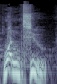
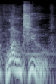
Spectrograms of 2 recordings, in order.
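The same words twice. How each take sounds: The two takes are said the same way.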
